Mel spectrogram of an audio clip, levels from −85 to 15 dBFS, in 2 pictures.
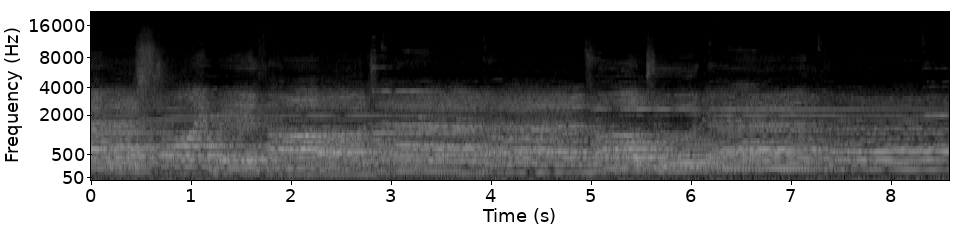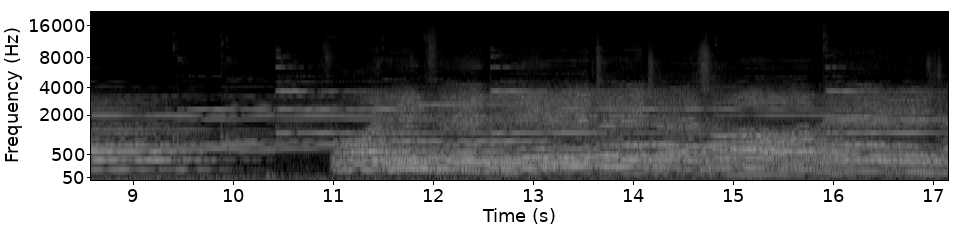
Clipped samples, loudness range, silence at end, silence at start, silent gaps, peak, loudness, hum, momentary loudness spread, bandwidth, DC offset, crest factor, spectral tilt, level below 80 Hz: under 0.1%; 5 LU; 0 s; 0 s; none; -22 dBFS; -37 LUFS; none; 7 LU; 15.5 kHz; under 0.1%; 16 dB; -5 dB/octave; -66 dBFS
